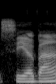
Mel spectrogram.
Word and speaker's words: Siobhan: Oh, well, Just, I Shane, imagine these guys seeing the name Quiva, like trying to get that out and or how Siobhan. it's spelled.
